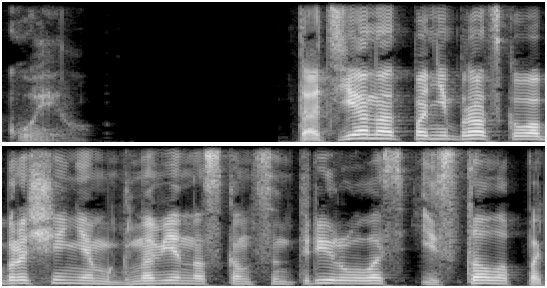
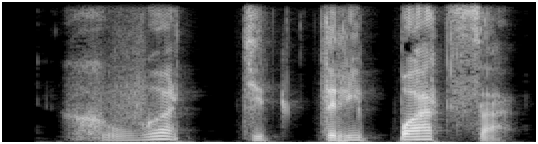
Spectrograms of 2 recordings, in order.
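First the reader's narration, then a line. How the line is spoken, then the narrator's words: Sudden hiss. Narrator (Russian): вдруг прошипела Ольга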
